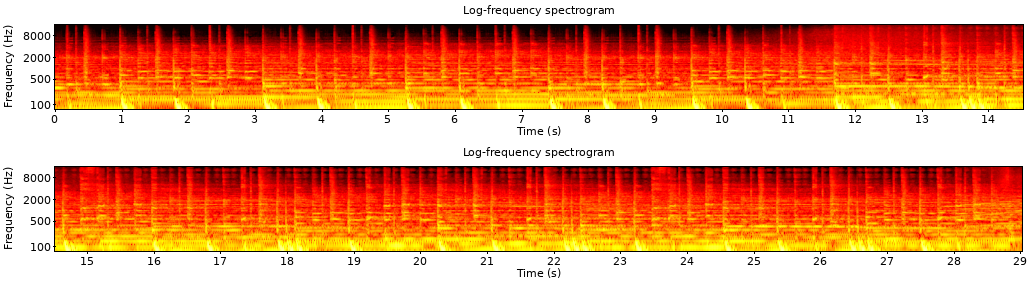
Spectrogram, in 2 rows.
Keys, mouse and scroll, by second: 7.5 scroll down 1, 8.6-11.8 drag, 11.8-13.3 scroll up 1, 13.3-29.0 drag.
